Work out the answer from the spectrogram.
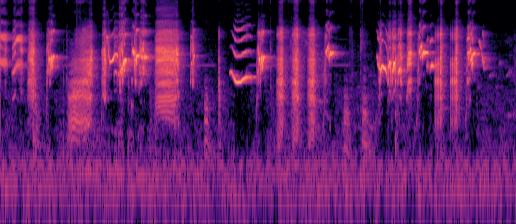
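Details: A Javan myna's lure calling, used to get other mynas to call: rasping squawks, noisy bursts, and a rising, looping whistle mixed with chattery phrases, fairly continuous throughout.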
